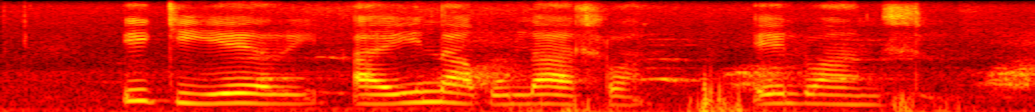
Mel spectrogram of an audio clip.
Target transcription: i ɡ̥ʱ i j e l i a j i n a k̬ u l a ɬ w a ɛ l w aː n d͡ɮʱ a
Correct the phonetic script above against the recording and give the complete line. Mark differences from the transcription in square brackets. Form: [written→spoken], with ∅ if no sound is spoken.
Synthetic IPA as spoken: i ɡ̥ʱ i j e [l→r] i a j i n a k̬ u l a ɬ w a ɛ l w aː n d͡ɮʱ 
